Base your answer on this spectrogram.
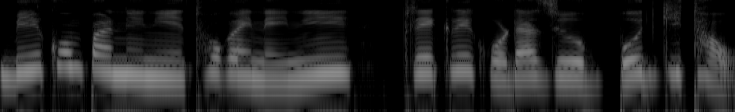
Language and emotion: Bodo, disgusted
